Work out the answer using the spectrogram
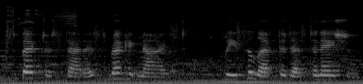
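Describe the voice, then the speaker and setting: Calm computer voice. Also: female voice, medium pitch. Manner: calm, measured announcements. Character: calm female transit computer voice. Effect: computer announcement voice. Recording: echoey game audio with music.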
